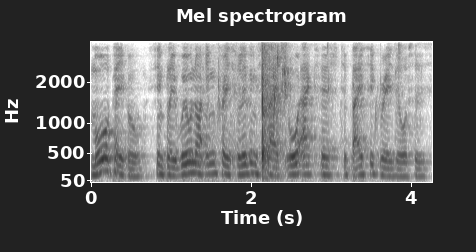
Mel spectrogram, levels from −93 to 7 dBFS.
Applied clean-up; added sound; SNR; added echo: none; Bathtub (filling or washing) / Water / Splash, splatter; 5 dB; reverberation time 0.5 s.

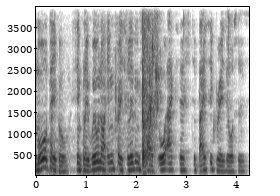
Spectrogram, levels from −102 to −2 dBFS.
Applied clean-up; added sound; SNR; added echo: classical method WPE with log-MMSE.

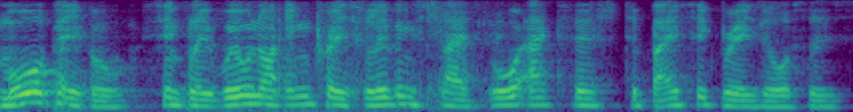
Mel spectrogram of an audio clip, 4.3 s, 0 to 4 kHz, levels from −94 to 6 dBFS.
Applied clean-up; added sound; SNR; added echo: neural mask model DeepFilterNet 3.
